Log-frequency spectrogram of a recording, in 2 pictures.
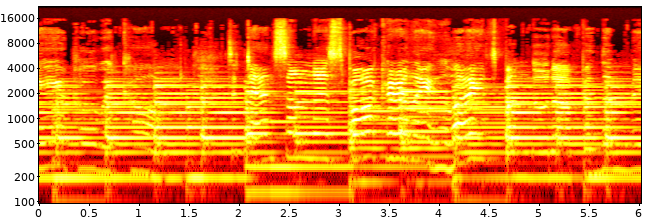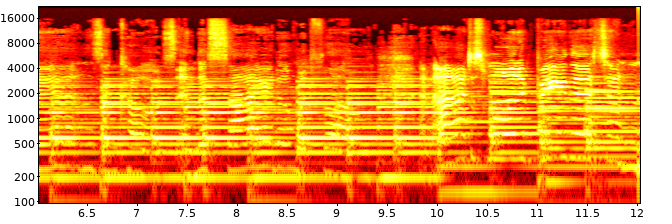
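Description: Piano chord accompaniment in G major, a steady chord pulse with the bass note moving every couple of seconds through the G, C and F chords, with a voice singing the melody over it.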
